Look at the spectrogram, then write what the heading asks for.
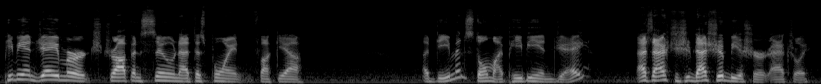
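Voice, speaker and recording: Guy streamer with a kinda higher voice, chill casual chat, reads comments and swears a bit. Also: animated, normal speed, fairly bright tone. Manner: laid-back, conversational, swears freely. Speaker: livestream host. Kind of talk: casual livestream chat, reading and answering viewer comments.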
